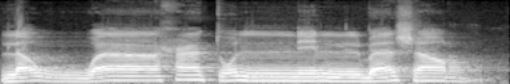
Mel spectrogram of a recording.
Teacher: Ya, mengucapkan waw yang tasydid ditambah dengan monyong ya. Ketika kita mengucapkan waw terlebih tasydid, wawnya dimonyongkan.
